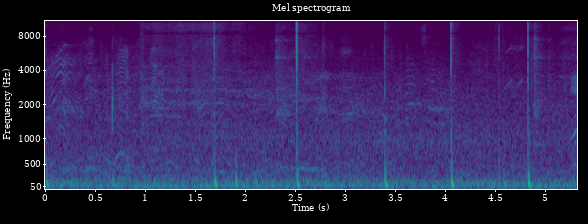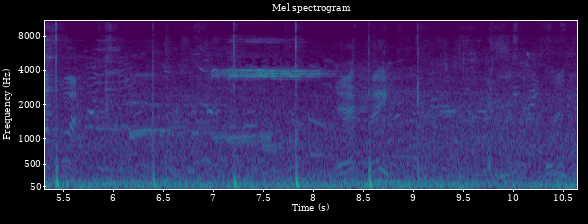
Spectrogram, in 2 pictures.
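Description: Soccer balls being kicked on a grass pitch: about ten sharp thuds, less than a second apart, over background voices.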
